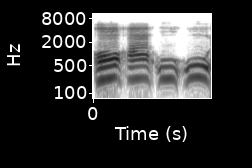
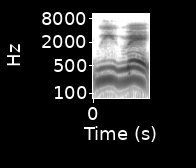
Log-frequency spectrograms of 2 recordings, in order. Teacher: 오 이런 애들은 뒤쪽에서 발음이 되고요. 위 이런 애들은 앞쪽에서 발음이 되게 됩니다.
